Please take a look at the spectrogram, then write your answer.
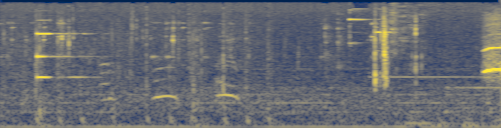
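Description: Horse hooves clip-clop in a steady trotting rhythm during a horse ride in the video game Lost Ark, with faint jingling and ambient game sounds around them.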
